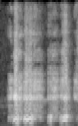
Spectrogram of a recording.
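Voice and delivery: a high, falling giggle. Real, not acted. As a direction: giggle at the Aries' mischief. Laughs about Aries stirring storms.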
